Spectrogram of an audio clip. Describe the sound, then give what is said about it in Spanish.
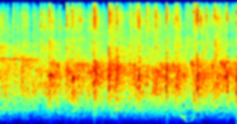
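A crowd applauds the worship team steadily throughout, a dense wash of many hands clapping at a fairly loud, even level with no pauses or voices rising above it. “Estamos preparando un aplauso para el equipo.”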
